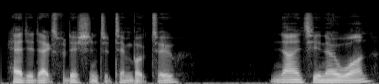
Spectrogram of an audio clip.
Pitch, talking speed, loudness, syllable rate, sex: 100 Hz, 110 wpm, -18 LUFS, 6.0 syllables/s, male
